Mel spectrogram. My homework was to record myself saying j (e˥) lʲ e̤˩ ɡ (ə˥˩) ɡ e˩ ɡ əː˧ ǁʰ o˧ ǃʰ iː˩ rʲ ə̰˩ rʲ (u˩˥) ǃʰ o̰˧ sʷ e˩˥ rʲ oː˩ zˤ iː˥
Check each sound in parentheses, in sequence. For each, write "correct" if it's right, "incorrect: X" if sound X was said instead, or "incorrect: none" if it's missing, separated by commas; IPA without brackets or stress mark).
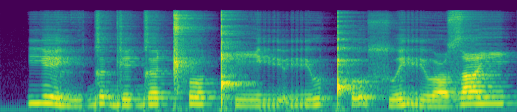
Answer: incorrect: e˥˩, correct, correct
